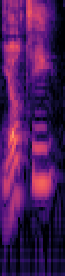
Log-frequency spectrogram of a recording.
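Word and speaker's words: Yōtei: ever since Ghost of Yotei, that's how you say it, came out, or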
